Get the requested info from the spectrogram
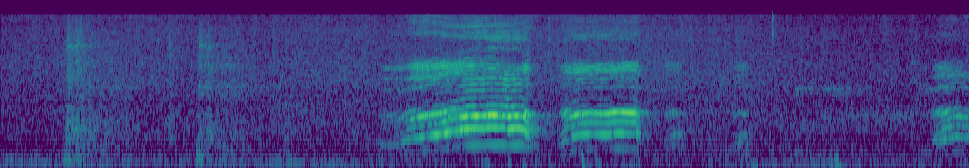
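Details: Male goats bleating: two loud, harmonically rich, wavering calls in quick succession, the first about a second long and the second shorter, after a stretch of low background hum, and a brief third call begins at the end.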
